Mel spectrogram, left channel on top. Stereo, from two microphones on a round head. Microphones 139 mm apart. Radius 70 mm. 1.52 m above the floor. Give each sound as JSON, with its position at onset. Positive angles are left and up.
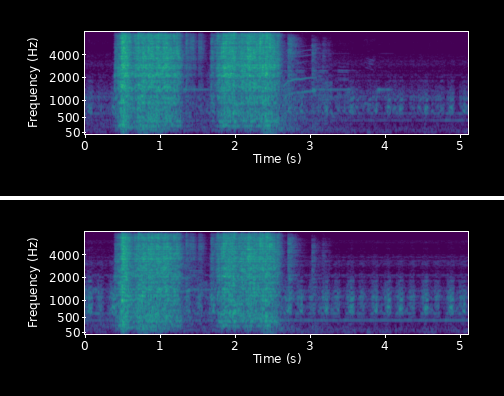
{"t": 0.4, "sound": "crumpling", "side_deg": 10, "distance_m": 1.3}
{"t": 2.7, "sound": "a dropped coin", "side_deg": -15, "distance_m": 1.0}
